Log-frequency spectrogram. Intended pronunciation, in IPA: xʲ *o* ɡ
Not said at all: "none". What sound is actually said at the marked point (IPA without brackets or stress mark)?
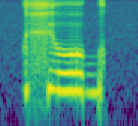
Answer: o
